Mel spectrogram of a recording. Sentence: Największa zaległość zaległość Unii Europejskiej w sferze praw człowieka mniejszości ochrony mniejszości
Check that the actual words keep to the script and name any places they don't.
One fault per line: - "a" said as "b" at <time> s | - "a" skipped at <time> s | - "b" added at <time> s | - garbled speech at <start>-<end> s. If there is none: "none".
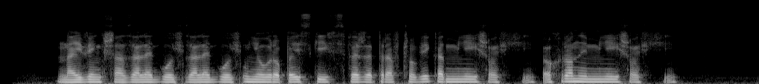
none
